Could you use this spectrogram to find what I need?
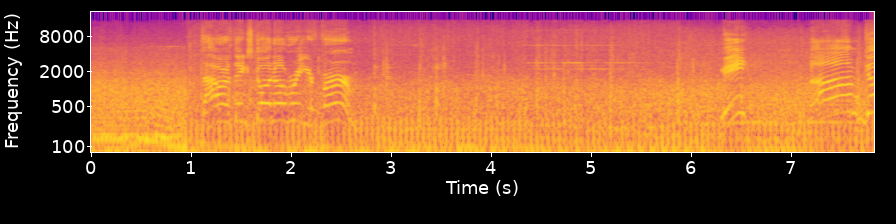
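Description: A man talks calmly on a phone.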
